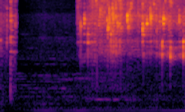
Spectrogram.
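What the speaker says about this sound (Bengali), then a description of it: "এদিকে আলুগুলো ভেজে নিচ্ছি" Potatoes fry in a pan with a sharp sizzle that rises after a brief hush, crackling bursts spitting close and fairly loud over a faint background clatter.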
